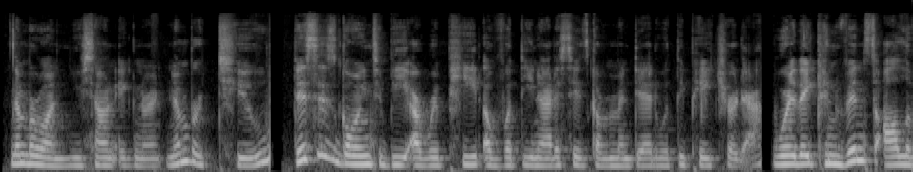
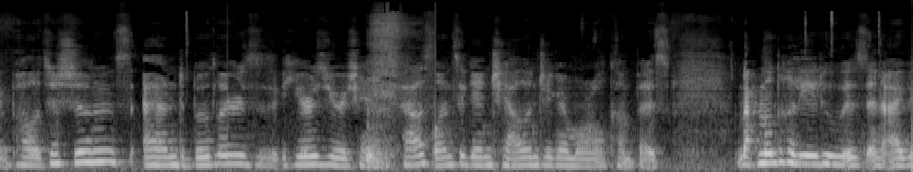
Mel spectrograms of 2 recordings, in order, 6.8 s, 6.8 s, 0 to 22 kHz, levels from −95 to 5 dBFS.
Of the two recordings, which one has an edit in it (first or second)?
second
